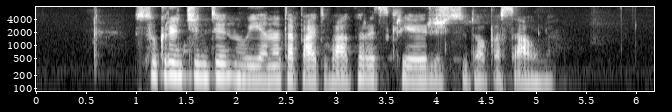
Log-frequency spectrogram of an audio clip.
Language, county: Lithuanian, Vilnius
